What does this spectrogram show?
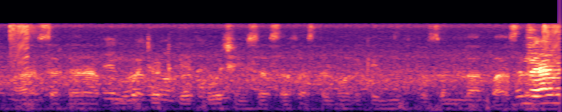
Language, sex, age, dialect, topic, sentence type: Bhojpuri, male, <18, Southern / Standard, banking, statement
